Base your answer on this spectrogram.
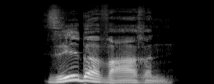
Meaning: plural of Silberware
- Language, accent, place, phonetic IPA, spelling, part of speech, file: German, Germany, Berlin, [ˈzɪlbɐˌvaːʁən], Silberwaren, noun, De-Silberwaren.ogg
